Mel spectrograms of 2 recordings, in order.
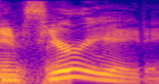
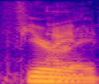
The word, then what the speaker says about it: infuriating: No, it's infuriating, not furating. Infuriating. There you go. It was a schwa sound.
